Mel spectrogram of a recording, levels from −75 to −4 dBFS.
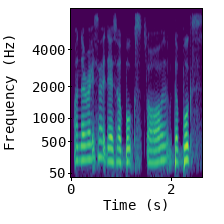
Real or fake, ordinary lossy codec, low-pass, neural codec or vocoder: real; Opus, 64 kbps; 7.2 kHz; none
